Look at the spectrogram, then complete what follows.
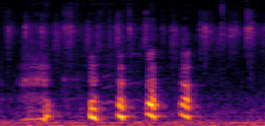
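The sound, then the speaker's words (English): A quick run of about five short clattering knocks, like dice tumbling and bouncing across a hard surface, with a low steady hum underneath. “I didn't even know if you were going to have me roll dice.”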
